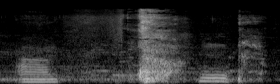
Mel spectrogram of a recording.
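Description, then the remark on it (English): A single loud cough bursts out in the middle, bracketed by short voiced hums or throat sounds before and after it, with no actual words spoken. “After 30 minutes of me coughing and talking about the NFL”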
